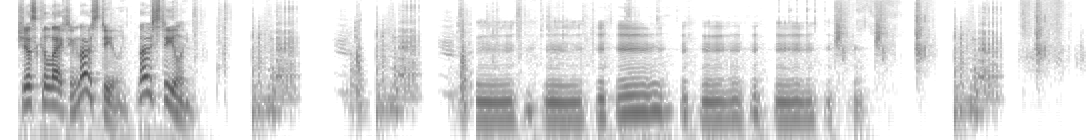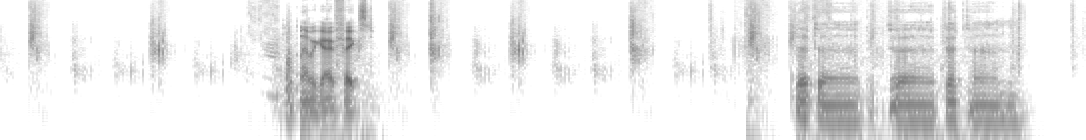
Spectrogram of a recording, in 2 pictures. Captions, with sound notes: "Just collecting." No stealing, no stealing! [hums] There we go, fixed. [hums]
